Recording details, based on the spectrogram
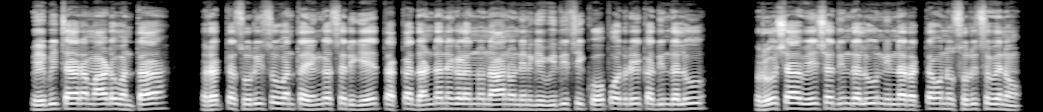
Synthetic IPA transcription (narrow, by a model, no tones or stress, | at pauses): ʋjɐbit͡ʃaːɾɐmaːɽuʋɐnt̪ɐ | ɾɐk̚t̪ɐsuɾisuʋɐnt̪ɐeŋɡɐsɐɾiɡe̞t̪ɐkːɐd̪ɐɳɖɐnɛɡɐɭɐnːunaːnuninɐɡe̞ʋid̪ʱisikoːpoːd̪ɾɛːkɐd̪ind̪ɐluː | ɾoːʂaːʋɛːʃɐd̪ind̪ɐluːninːɐɾɐk̚t̪ɐʋɐnːusuɾisuʋenu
